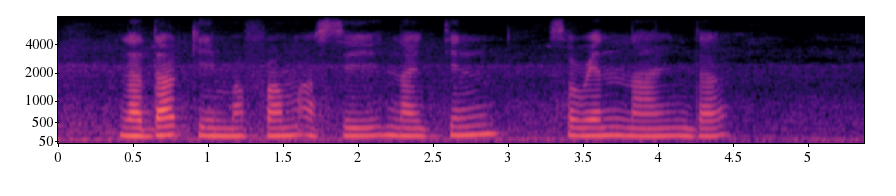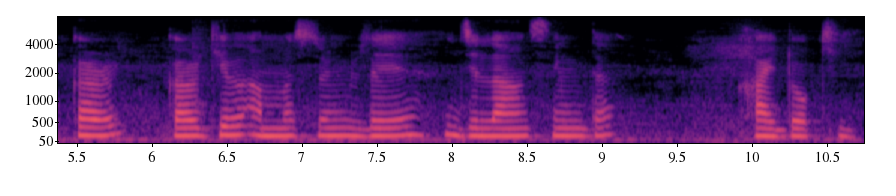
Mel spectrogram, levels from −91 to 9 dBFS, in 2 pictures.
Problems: none marked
